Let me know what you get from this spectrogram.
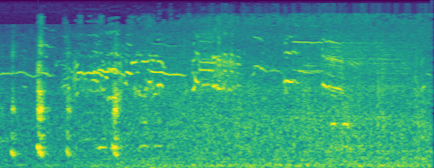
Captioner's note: gulls crying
